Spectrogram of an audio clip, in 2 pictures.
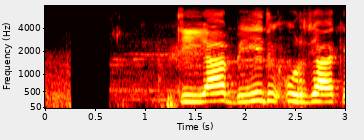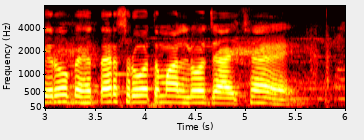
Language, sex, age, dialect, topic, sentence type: Maithili, male, 18-24, Angika, agriculture, statement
